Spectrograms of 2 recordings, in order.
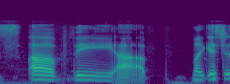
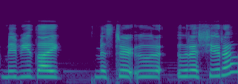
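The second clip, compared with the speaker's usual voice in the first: higher, louder welcome in character; a hint of a perky server greeting customers; lightly voiced eager waitress; 9 semitones higher, 5 dB louder than usual. Waitress greets her first customer, lightly played eager welcome.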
